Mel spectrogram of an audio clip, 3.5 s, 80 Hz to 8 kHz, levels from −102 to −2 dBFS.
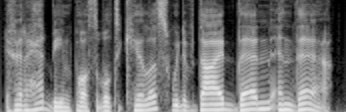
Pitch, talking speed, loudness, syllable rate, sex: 135 Hz, 245 wpm, -17 LUFS, 5.2 syllables/s, male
